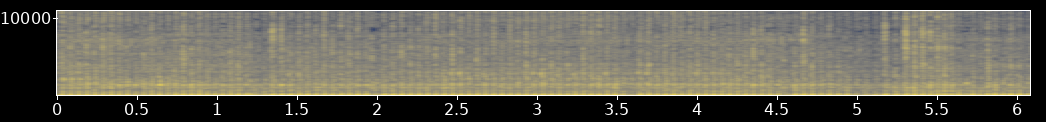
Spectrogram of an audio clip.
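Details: Honda Z50 single-cylinder idling with choke half down: sharp, choppy putt with a raspy puffing edge on each beat from an exhaust leak whose location is still being sought.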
